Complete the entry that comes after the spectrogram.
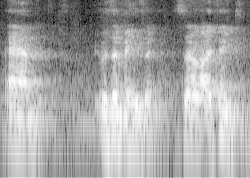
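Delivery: usual speaking voice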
